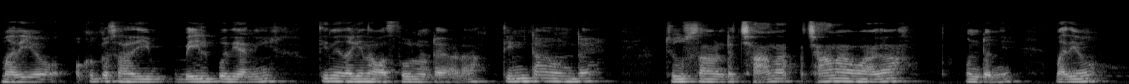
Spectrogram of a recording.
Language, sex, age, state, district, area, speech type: Telugu, male, 30-45, Telangana, Vikarabad, urban, spontaneous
